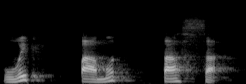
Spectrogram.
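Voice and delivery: Wipamut tasa drawn out slowly, each syllable separate; slow deliberate Pali syllables; slow clear syllables. Shown as a demonstration. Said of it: "kita harus clear ngucapinnya".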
